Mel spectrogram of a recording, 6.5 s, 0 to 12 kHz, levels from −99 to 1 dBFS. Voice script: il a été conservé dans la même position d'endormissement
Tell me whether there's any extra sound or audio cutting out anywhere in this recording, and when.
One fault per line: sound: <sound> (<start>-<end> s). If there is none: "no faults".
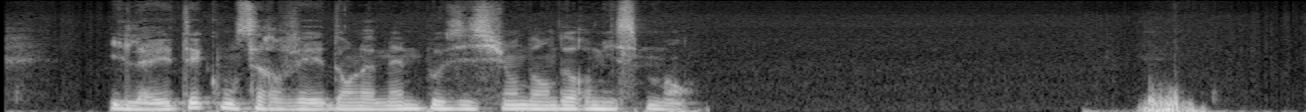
no faults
